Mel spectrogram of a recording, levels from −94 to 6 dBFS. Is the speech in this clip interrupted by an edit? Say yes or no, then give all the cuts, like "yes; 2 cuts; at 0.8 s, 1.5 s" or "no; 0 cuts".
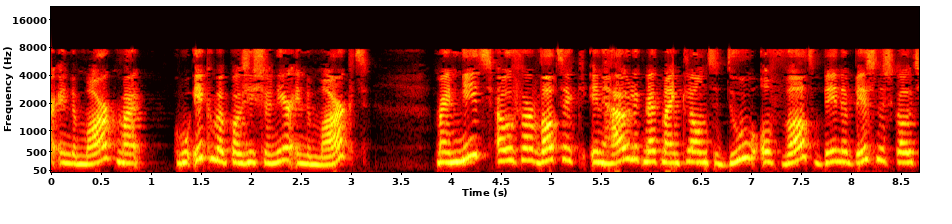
no; 0 cuts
